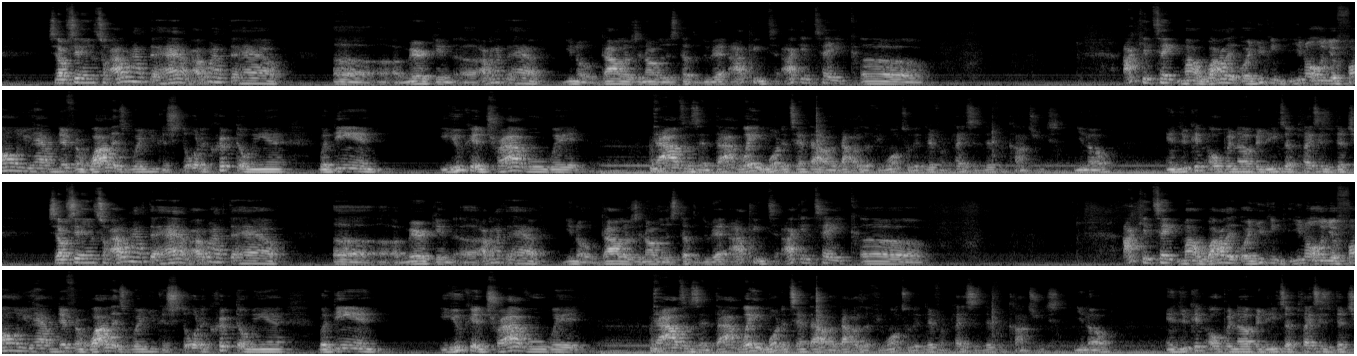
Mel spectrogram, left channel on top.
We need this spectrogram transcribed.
See what I'm saying? So I don't have to have American, I don't have to have, you know, dollars and all of this stuff to do that. I can take my wallet, or you can, you know, on your phone you have different wallets where you can store the crypto in, but then you can travel with thousands and way more than $10,000 if you want to different places, different countries, you know. And you can open up, and these are places that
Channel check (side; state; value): both; normal; correlation 0.60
